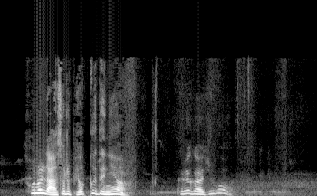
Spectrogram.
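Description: A woman speaks with animation close by.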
